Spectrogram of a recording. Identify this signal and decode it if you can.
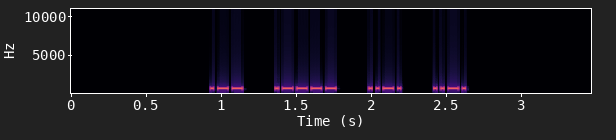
Morse code, heard as a keyed tone, about 53 wpm, spaced as for 29 wpm, 700 Hz. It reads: W1FF
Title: USA Call Signs - 4 Characters - 3x Character Spacing - 50wpm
